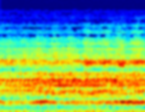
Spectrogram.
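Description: A sustained drone of several steady tones layered together, the suspense sound bed of a horror film soundtrack, holding without change.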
